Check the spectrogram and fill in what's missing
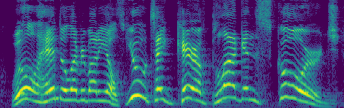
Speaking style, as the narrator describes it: They yell

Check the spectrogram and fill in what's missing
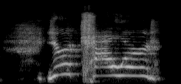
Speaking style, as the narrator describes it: I shout to Jane's disappearing form

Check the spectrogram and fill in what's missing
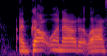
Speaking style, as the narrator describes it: said I

